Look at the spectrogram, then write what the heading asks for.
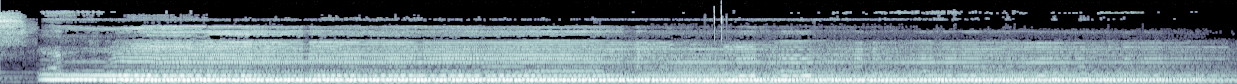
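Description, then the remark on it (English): A human voice hums one long, steady note at a low pitch during a guided breathing exercise, one of a series of four hums after a deep breath, held evenly for about fourteen seconds before tapering slightly at the end, with no speech. “And we will now begin a series of four hums. Breathing in and hum.”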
